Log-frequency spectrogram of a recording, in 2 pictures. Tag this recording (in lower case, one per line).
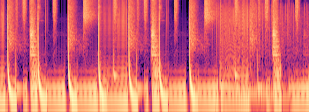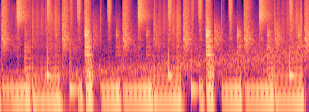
music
